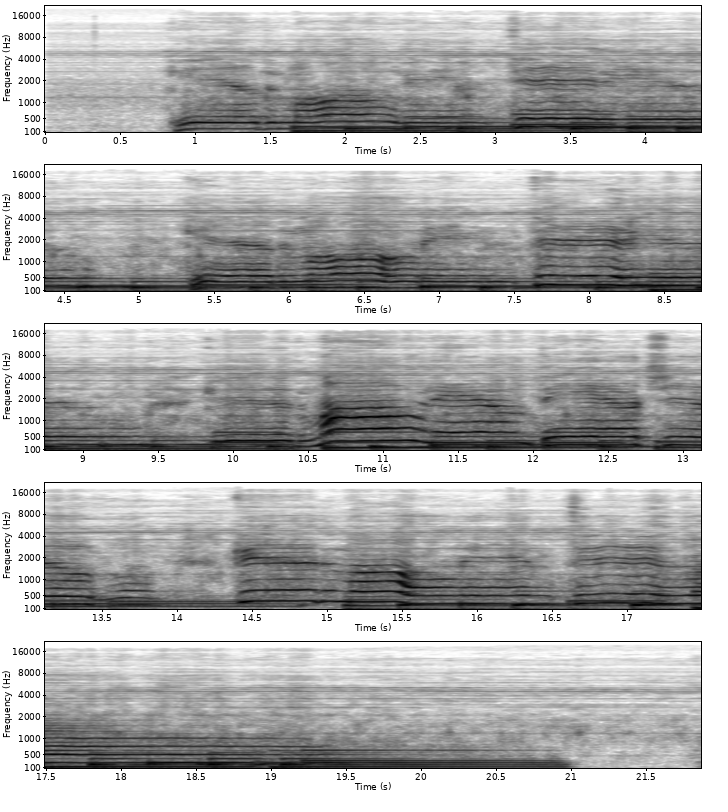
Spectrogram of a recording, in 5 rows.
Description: GoodMorningToAll_1893_song.mp3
